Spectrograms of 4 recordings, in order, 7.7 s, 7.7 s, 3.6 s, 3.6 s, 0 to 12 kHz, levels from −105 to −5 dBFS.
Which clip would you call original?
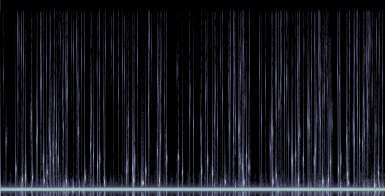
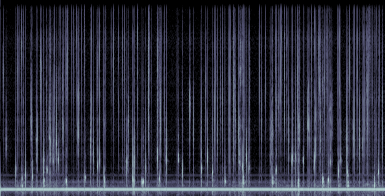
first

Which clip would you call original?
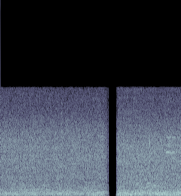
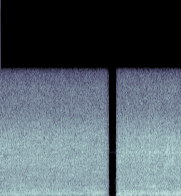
first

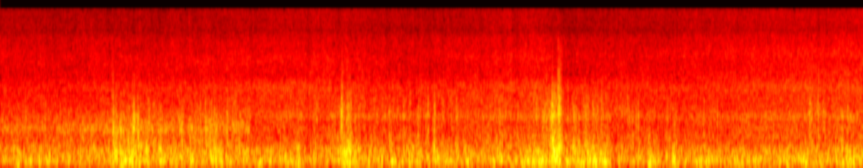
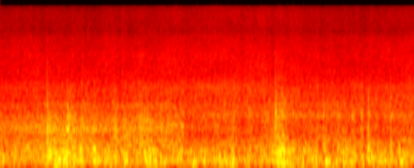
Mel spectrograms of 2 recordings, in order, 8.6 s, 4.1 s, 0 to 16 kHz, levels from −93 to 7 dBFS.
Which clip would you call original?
first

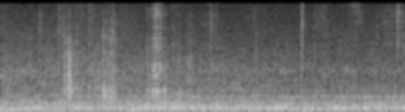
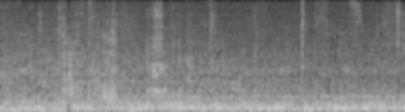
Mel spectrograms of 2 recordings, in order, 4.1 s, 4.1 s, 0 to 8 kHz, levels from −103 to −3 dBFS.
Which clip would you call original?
first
